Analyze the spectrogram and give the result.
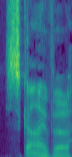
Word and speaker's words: Sciver: There was actually a forum with the artist, Ethan Van Sciver, and some people said it's Sciver. No, it's definitely pronounced that. And then he logs into the forum and goes, Sciver. That was his only comment.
